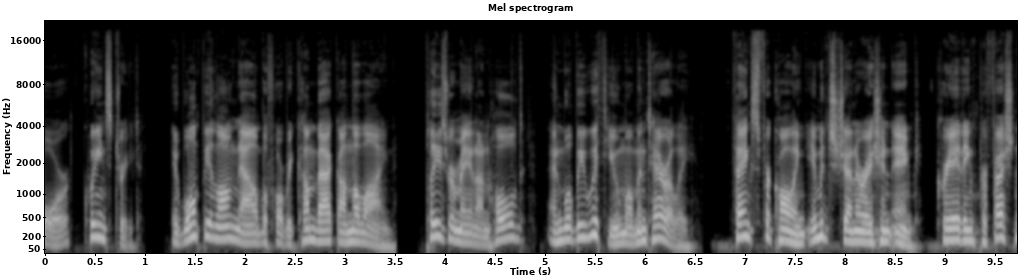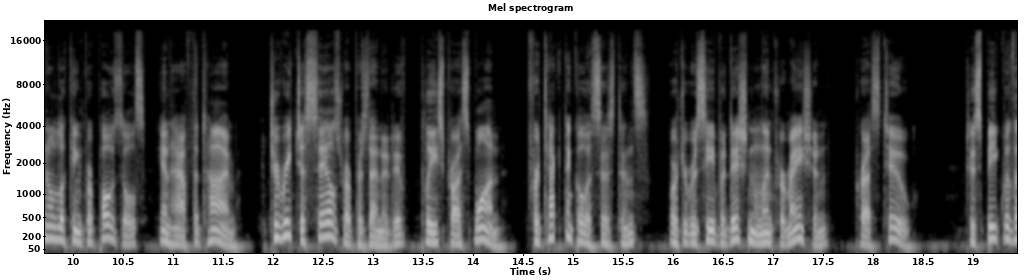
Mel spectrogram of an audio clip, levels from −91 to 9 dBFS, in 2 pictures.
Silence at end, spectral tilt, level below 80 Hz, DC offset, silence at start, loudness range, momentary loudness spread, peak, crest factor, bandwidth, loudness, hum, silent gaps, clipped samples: 0 s; -4.5 dB/octave; -46 dBFS; under 0.1%; 0 s; 3 LU; 9 LU; -4 dBFS; 18 dB; 19 kHz; -22 LUFS; none; 1.00-1.20 s, 3.52-3.74 s, 4.91-4.95 s, 6.58-6.65 s; under 0.1%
